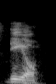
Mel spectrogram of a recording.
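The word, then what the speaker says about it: Diehl: evening from Corning and did we settle on how to say this d i e HL yeah it's deal deal Corning andal because I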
